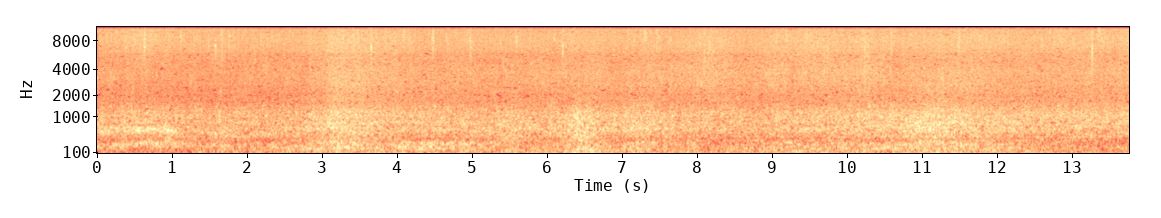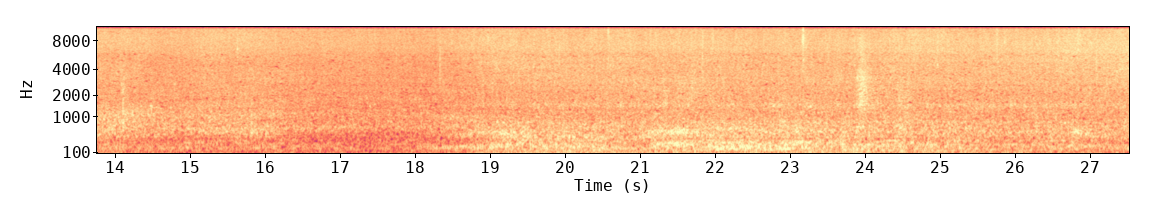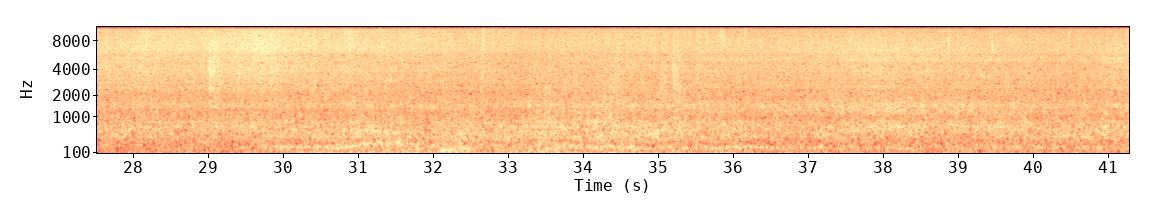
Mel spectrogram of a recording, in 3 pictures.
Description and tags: storm coming2
field-recording, heavy, rain, storm, weather, wind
